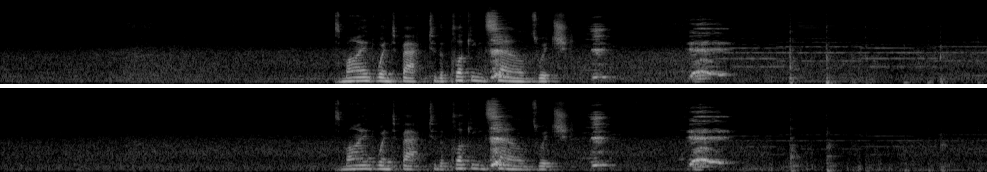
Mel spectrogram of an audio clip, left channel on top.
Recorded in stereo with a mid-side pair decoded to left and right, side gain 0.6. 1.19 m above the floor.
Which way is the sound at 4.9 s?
25° right.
